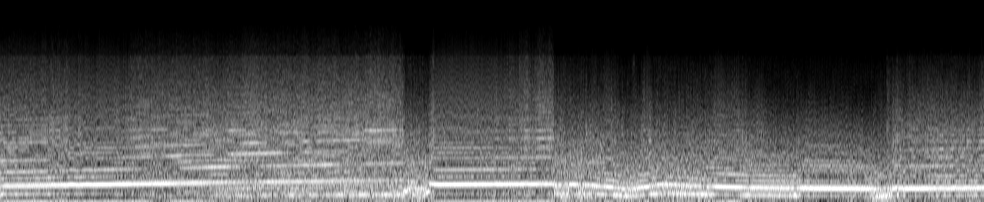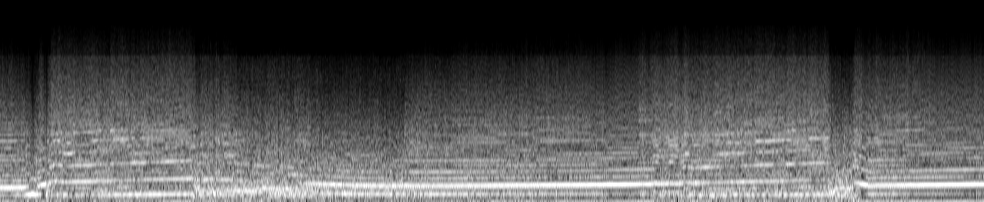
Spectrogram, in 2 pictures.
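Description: Race car engine heard loud from inside the cockpit under hard acceleration, its pitch climbing steadily and dropping sharply three times at upshifts, with shorter dips where it is braked and downshifted for corners.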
